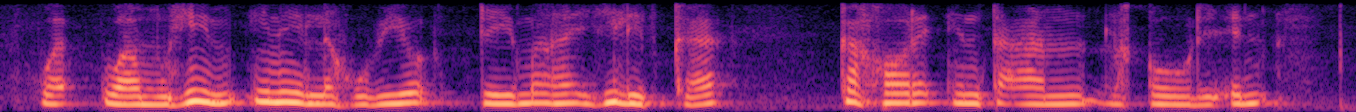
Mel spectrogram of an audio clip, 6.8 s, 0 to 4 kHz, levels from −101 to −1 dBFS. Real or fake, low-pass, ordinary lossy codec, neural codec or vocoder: fake; 3.6 kHz; none; codec, 16 kHz, 6 kbps, DAC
